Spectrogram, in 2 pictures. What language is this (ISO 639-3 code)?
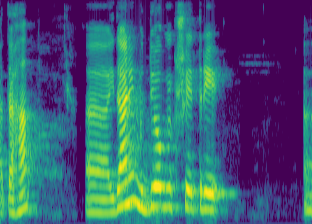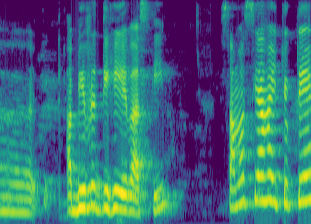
san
